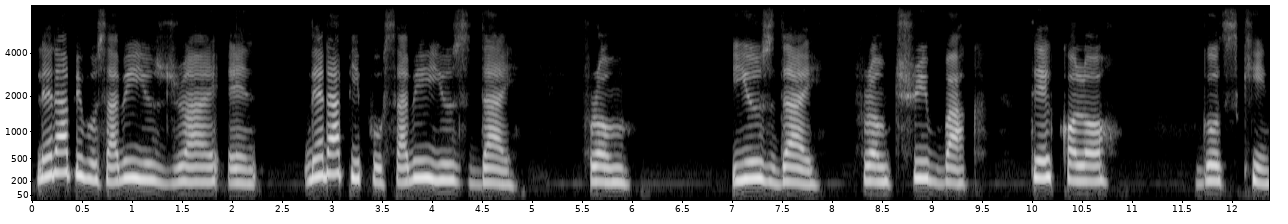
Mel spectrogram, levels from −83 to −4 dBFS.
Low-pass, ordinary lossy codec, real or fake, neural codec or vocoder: none; none; real; none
